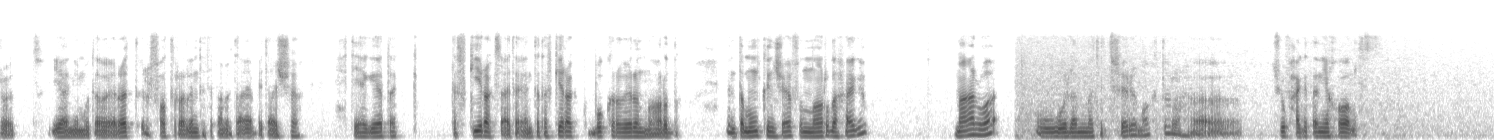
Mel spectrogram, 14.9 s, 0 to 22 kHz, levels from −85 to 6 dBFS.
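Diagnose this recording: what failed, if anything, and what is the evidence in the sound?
The call-processing noise suppressor is working too hard on this speech, cutting the steady background by about 12 dB frame by frame throughout. The noise floor drops in the gaps and comes back up under the speech. The suppressor keeps reshaping the bands it treats as noise. The band stops at 8 kHz, consistent with the Opus call codec.

The suppressor's noise estimate also lags a sudden jump in the room noise, which rises by about 13 dB at around 10 s. From 10.15 s to 12.18 s the louder background comes through with only about 8 dB of reduction before it settles lower. The noise estimate needs about 2.03 s to adapt, so this catching-up noise suppressor produces a swell that then fades back down.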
